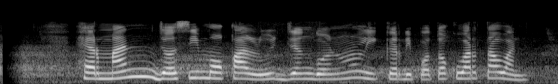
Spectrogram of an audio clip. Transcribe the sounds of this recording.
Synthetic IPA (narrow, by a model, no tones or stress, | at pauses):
hɛrmand͡ʒɔsimɔkalud͡ʒɨŋɡɔnɔlikɨrdipɔt̪ɔkuwart̪awan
